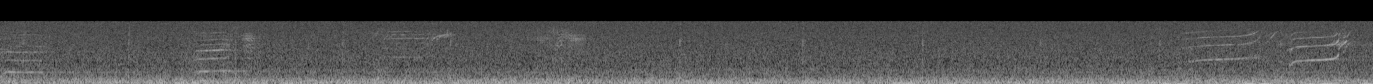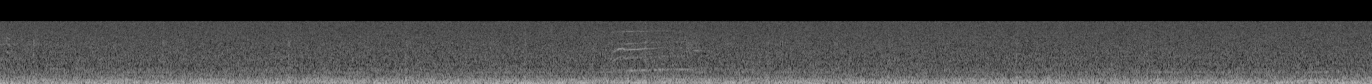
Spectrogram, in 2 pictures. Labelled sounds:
0.0	0.4	killer whale, northern resident, A clan, AB subclan, call N18, 1.6 to 1.8 kHz
1.9	2.3	killer whale, northern resident, A clan, AB subclan, call N18, 1.1 to 3.2 kHz
3.8	4.6	killer whale, northern resident, A clan, AB subclan, call N07iii, 3.2 to 4.7 kHz
11.8	13.5	killer whale, northern resident, A clan, AB subclan, call N16, 0.86 to 4.7 kHz
19.8	20.3	killer whale, northern resident, A clan, AB subclan, 1.7 to 4.9 kHz

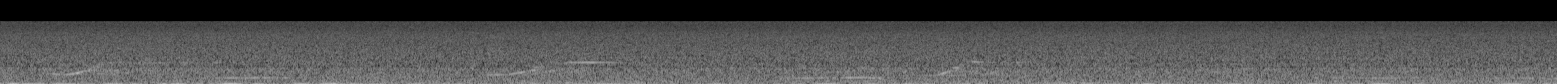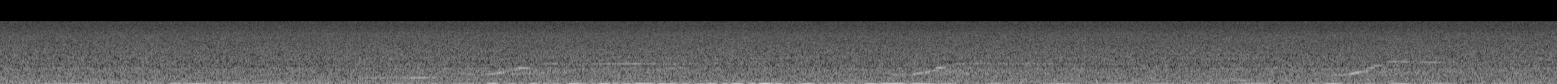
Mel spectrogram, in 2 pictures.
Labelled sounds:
5.6	6.1	humpback whale, 0.96 to 1.1 kHz
21.8	22.0	humpback whale, 0.93 to 1.1 kHz
29.4	29.7	humpback whale, 1.0 to 1.1 kHz

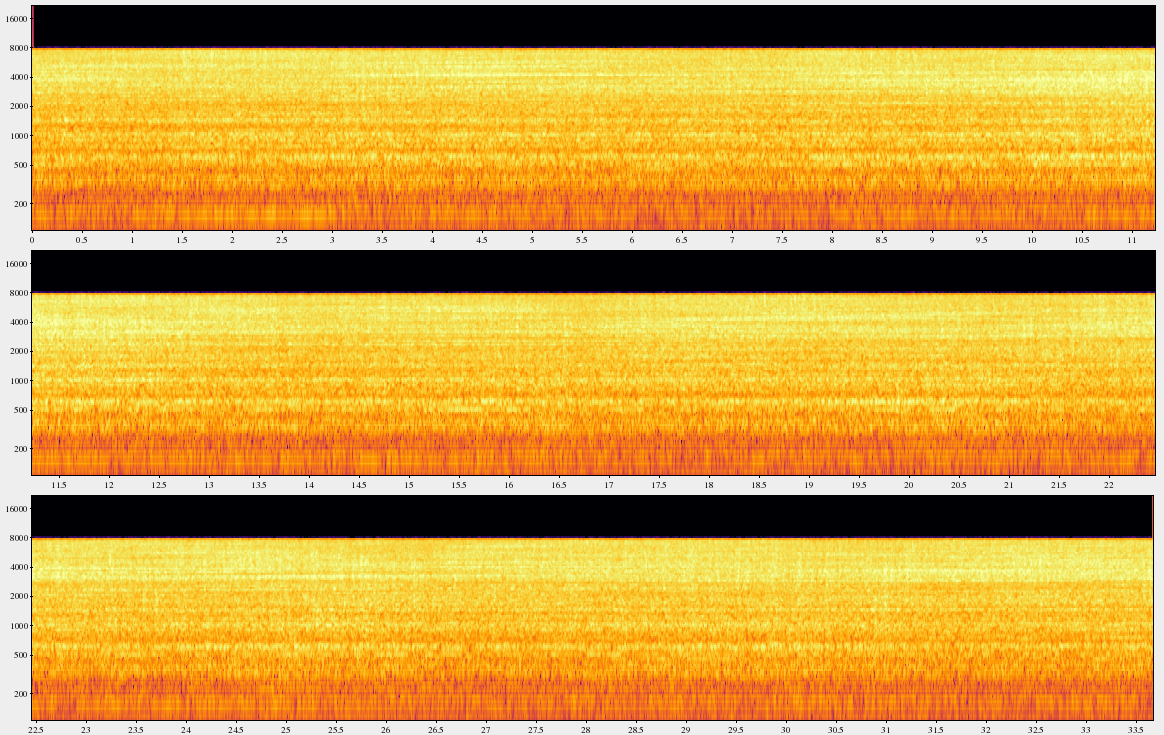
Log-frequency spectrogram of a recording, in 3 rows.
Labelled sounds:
17.6	17.9	vessel noise, 4.2 to 4.3 kHz
20.2	20.4	vessel noise, 4.8 to 5.0 kHz
32.8	33.1	vessel noise, 6.6 to 6.7 kHz

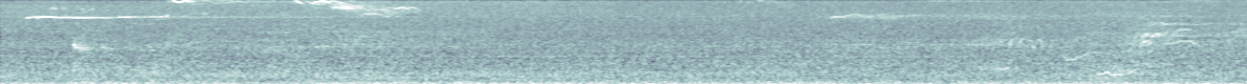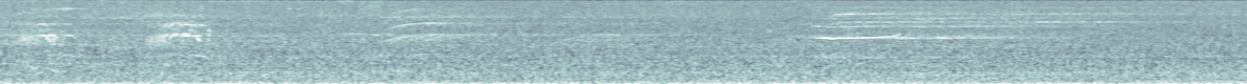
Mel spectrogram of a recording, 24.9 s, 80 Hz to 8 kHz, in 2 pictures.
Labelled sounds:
0.1	1.8	killer whale, southern resident, 3.5 to 5.9 kHz
8.2	9.1	killer whale, southern resident, 4.0 to 4.7 kHz
12.6	13.3	killer whale, southern resident, 1.1 to 5.9 kHz
13.9	14.6	killer whale, southern resident, 1.1 to 5.2 kHz
16.3	17.0	killer whale, southern resident, 1.2 to 5.6 kHz
20.5	22.3	killer whale, southern resident, 1.1 to 5.1 kHz

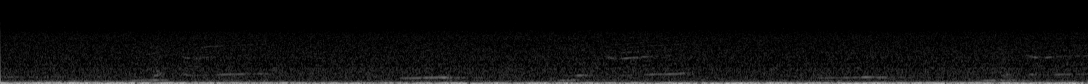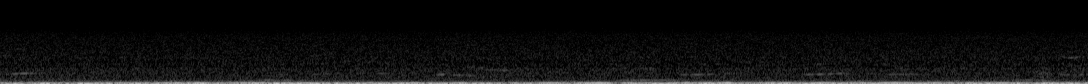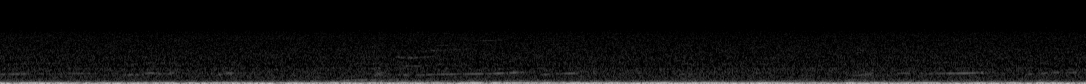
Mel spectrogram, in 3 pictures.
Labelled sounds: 2.0	2.3	humpback whale, 2.1 to 2.3 kHz
6.2	6.6	humpback whale, 1.2 to 1.4 kHz
26.5	26.9	humpback whale, 2.9 to 3.1 kHz

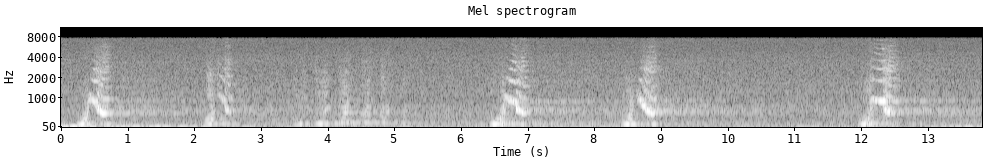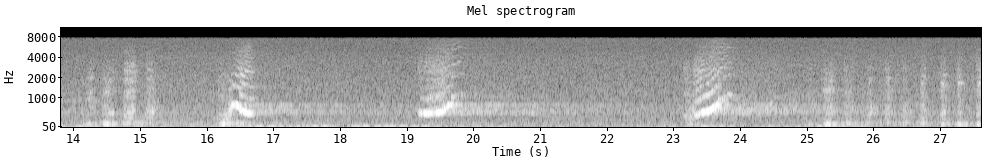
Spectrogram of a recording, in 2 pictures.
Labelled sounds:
0.5	0.8	humpback whale, 0.90 to 2.8 kHz
2.2	2.7	humpback whale, 1.5 to 2.4 kHz
6.6	7.1	humpback whale, 0.80 to 3.6 kHz
8.7	9.0	humpback whale, 2.4 to 3.1 kHz
12.1	12.5	humpback whale, 0.80 to 3.8 kHz
13.1	13.4	humpback whale, 1.7 to 2.1 kHz
16.4	16.8	humpback whale, 0.93 to 3.1 kHz
19.2	20.0	humpback whale, 0.80 to 2.3 kHz
23.2	24.0	humpback whale, 0.80 to 2.8 kHz

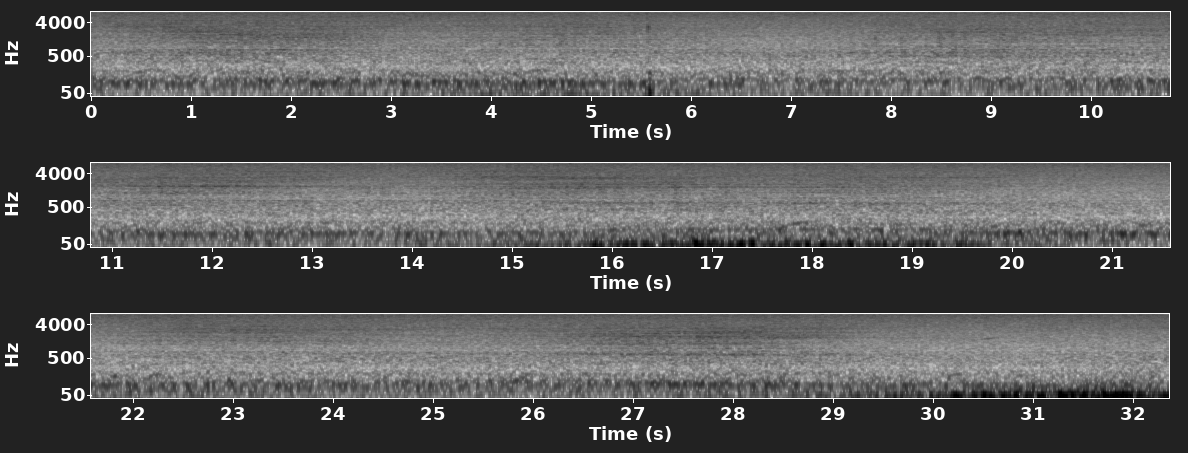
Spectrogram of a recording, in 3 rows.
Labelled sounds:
1.3	1.7	vessel noise, 1.8 to 2.1 kHz
9.4	9.7	vessel noise, 1.8 to 1.9 kHz

